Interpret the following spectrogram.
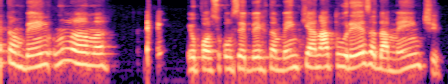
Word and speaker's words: lama: So the word, it's two syllables, and the first syllable is la, and the second syllable is ma. And la means supreme, above all, nothing higher. And ma means mother.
